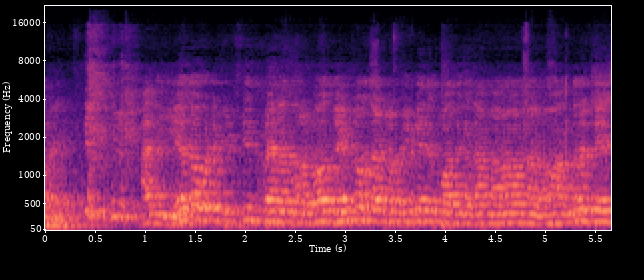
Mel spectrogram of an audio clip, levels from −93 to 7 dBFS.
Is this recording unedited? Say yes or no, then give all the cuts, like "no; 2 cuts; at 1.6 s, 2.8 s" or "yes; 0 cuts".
yes; 0 cuts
